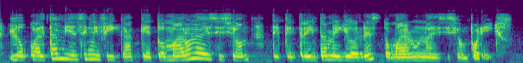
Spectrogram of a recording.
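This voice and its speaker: Pitched at a medium level, the woman talks at a fairly slow pace with lively intonation. Noticeable background noise is present. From Torreón, Coahuila, northern Mexico. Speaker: civic activist leader. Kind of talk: radio interview.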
